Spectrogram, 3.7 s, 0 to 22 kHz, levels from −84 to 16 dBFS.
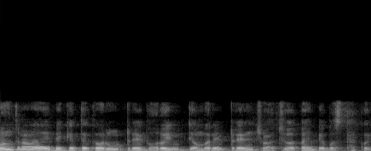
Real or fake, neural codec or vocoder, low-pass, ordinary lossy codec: fake; autoencoder, 48 kHz, 32 numbers a frame, DAC-VAE, trained on Japanese speech; 7.2 kHz; none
